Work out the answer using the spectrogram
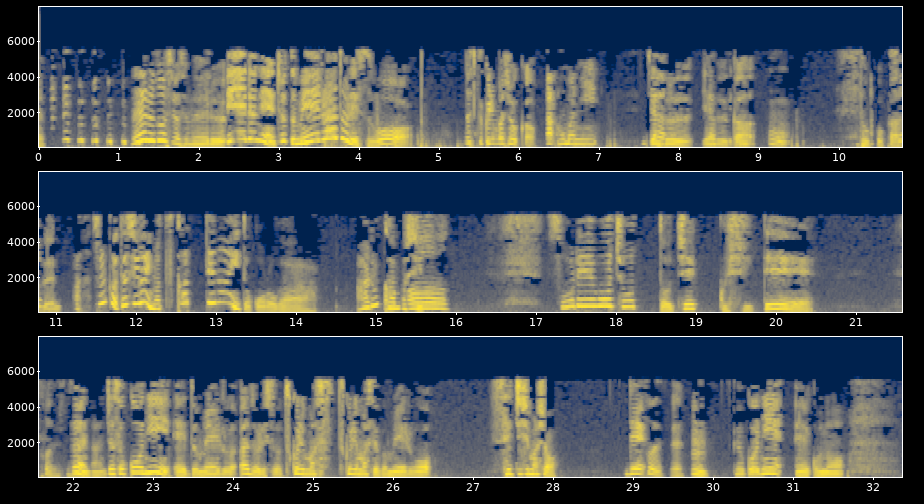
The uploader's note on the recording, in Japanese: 音質は改善しようかと思いつつ、今回はこのまま。AMラジオだと思って聴くように！！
